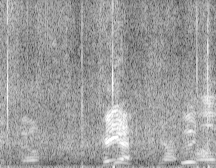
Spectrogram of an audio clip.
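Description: A few dull thumps of a soccer ball being kicked, spaced irregularly, mixed with shouts and calls from a group of soccer (football) players practicing on an open field.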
